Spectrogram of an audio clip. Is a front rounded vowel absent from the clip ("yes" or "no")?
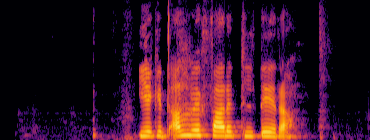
yes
